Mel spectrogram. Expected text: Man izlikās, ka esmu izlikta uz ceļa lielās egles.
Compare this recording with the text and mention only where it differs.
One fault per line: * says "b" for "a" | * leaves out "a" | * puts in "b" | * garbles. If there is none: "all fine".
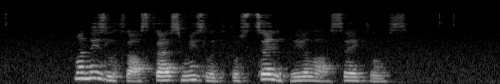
all fine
